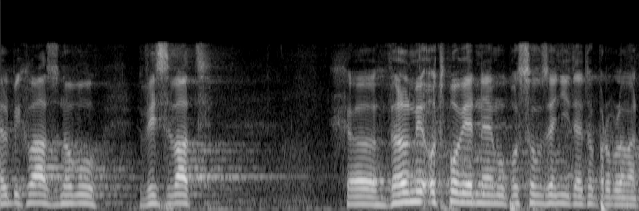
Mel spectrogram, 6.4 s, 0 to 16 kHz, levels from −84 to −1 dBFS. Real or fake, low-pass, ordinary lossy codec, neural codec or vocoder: real; 7.2 kHz; AAC, 96 kbps; none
